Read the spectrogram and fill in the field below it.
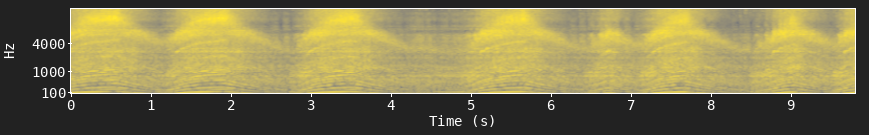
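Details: Homelite string trimmer with a new aftermarket Chinese carburetor. Engine revs up and falls back about every two seconds, never settling to a steady idle; the idle screw doesn't reach the throttle arm, so idle can't be adjusted.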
